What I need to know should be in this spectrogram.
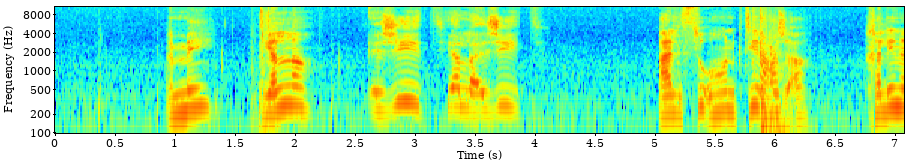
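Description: A woman speaks tensely close by.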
